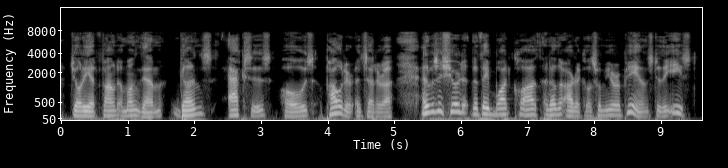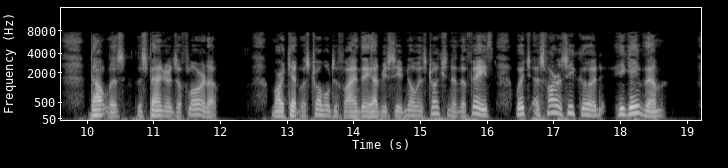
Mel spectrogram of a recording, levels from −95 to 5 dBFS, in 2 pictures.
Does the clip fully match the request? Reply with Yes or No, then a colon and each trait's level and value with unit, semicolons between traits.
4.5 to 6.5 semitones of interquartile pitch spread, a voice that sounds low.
Yes: average, 5.1 semitones; low, 125 Hz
